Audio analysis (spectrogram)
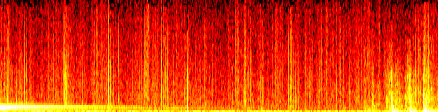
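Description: A door chime at the door of a flat rings softly, its sustained tones lingering and fading over the first two seconds, with a few faint clicks and a steady background hiss afterward.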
